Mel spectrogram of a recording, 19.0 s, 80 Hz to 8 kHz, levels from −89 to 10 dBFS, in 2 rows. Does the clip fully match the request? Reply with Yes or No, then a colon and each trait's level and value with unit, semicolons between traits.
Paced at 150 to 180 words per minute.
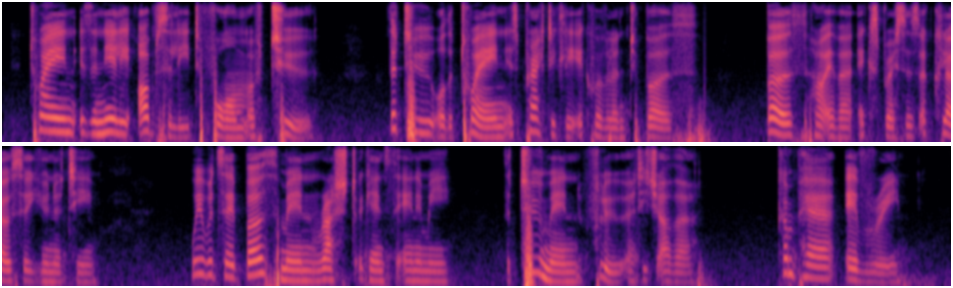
No: slow, 135 wpm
